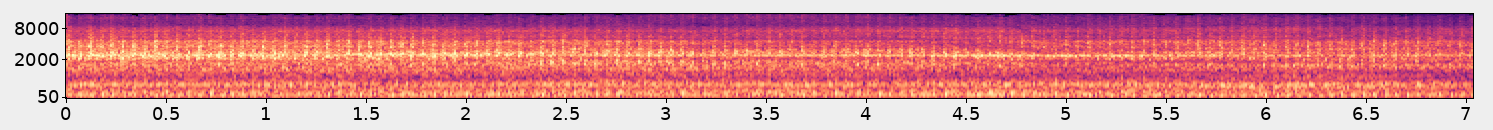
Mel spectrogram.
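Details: 2002 Ford 7.3 Powerstroke diesel, snowy December cold start, 4-inch turbo-back MBRP exhaust, likely a TC 6-position tuner: steady idle with even clatter and loud exhaust drone, no knocks or misses; normal idle.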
